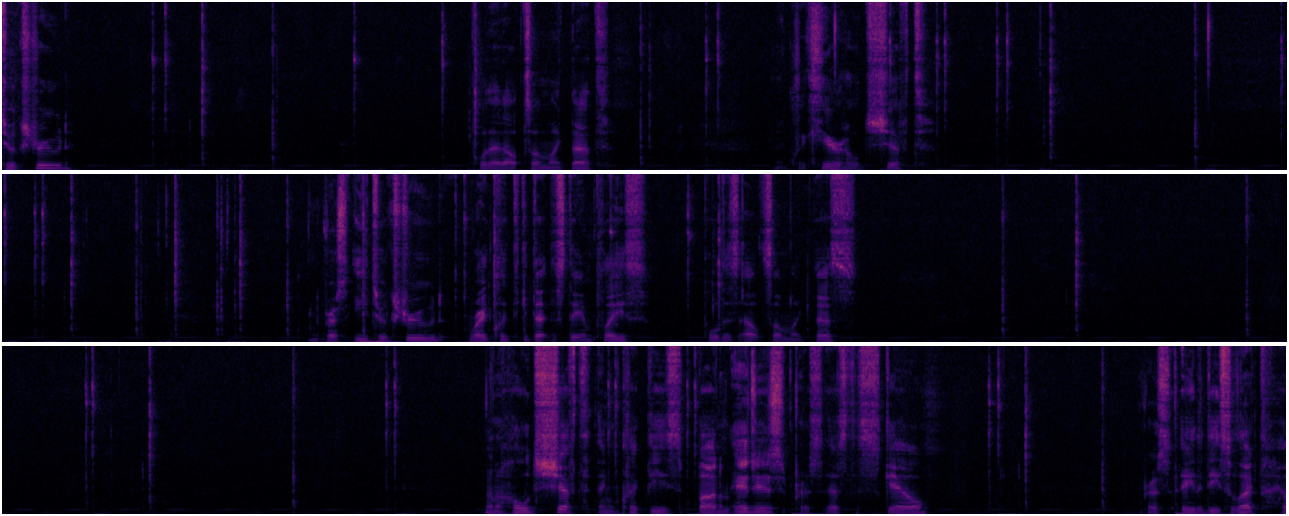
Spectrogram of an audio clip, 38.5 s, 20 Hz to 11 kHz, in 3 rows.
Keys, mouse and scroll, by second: 1.5 click, 1.7 click, 2.0 middle click, 2.8 middle click, 3.5 click, 4.4 click, 4.8 middle click, 6.4 middle click, 7.0 click, 8.8 shift+click, 9.3 shift+click, 10.0 shift+click, 10.5 middle click, 12.0 middle click, 12.8 shift+click, 13.3 shift+double click, 13.6 shift+middle click, 14.2 shift+middle click, 14.6 shift+middle click, 16.5 e, 17.4 right click, 17.8 middle click, 18.2 middle click, 19.0 click, 19.8 click, 20.0 middle click, 22.9 middle click, 23.6 middle click, 25.3 middle click, 26.6 click, 27.2 middle click, 28.6 middle click, 29.5 click, 31.8 shift+click, 32.5 shift+click, 33.6 s, 35.6 click, 35.7 click, 35.9 middle click, 36.8 middle click, 37.4 a.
